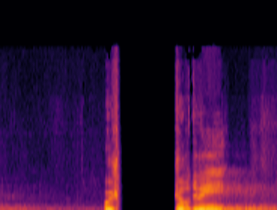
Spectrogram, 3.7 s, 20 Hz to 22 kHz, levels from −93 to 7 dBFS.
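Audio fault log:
1.55–2.35 s, call audio freeze: the sound stops moving forward for about 0.78 s. A brief continuation of the last sound carries on and fades, leaving roughly 0.71 s of silence, then playback resumes exactly where it halted with nothing skipped. This is likely packets held up in transit draining the jitter buffer. The receiver filled the wait rather than dropping audio, so everything after this point now plays about 0.78 s later.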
